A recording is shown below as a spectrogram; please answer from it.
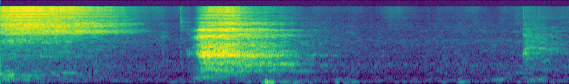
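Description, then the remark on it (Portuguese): Slow, deep breaths: a long airy inhale, then a fuller breathy exhale like a sigh, with a softer breath beginning near the end. No talking. “Então, respirando fundo.”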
